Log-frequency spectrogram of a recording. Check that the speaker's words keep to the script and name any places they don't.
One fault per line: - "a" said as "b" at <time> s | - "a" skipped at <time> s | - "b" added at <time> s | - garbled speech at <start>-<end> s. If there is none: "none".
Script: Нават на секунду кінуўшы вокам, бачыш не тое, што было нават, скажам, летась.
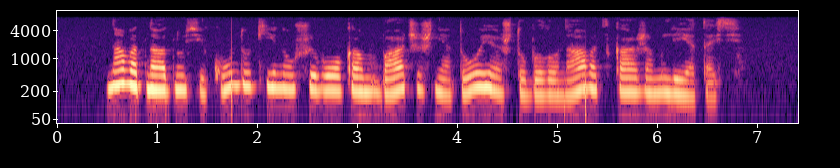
- "адну" added at 1.1 s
